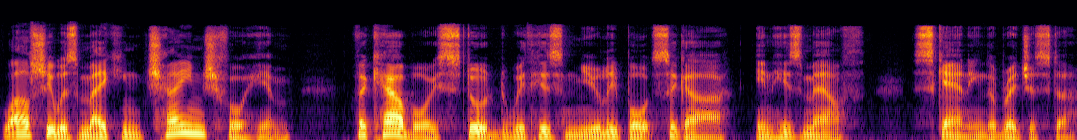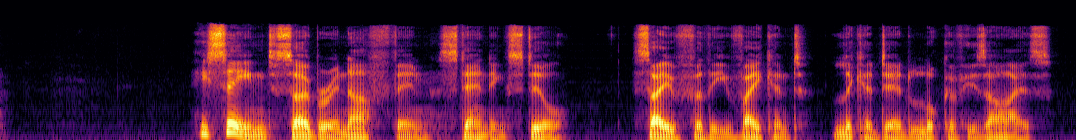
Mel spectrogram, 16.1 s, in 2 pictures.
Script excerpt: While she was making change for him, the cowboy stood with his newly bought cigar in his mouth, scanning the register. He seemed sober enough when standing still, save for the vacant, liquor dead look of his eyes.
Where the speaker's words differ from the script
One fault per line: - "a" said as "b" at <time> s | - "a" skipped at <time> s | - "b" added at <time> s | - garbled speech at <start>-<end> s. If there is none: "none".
- "when" said as "then" at 11.0 s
